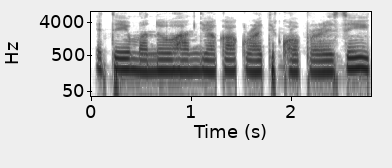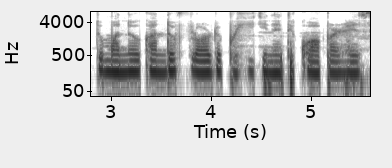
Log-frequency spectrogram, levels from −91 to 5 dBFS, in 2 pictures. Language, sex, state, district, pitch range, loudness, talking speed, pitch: Nagamese, female, Mizoram, Aizawl, 175-190 Hz, -17 LUFS, 195 wpm, 180 Hz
